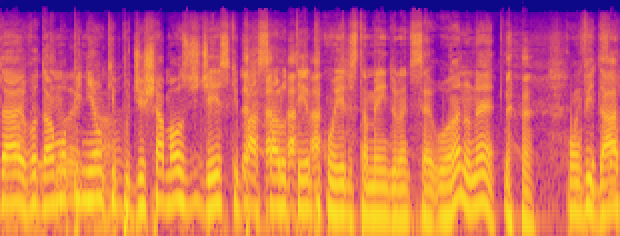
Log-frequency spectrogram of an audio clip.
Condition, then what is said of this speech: No condition.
